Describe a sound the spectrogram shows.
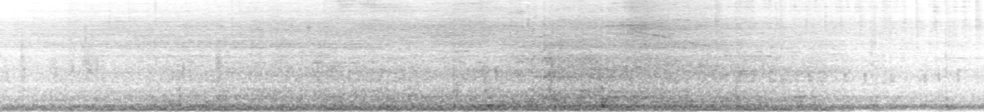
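A tram rolls by with a low rumble that fades away.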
